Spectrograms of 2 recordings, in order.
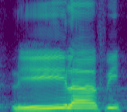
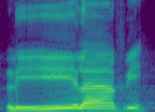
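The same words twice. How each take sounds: No difference in how they are said.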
